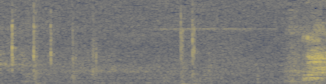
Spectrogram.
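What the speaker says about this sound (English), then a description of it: "I'm a little bit fast in my typing" Fast typing on a computer keyboard while coding, a quick run of close, crisp key clicks in bursts with brief pauses.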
